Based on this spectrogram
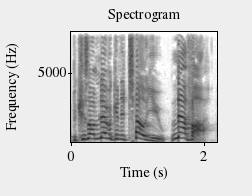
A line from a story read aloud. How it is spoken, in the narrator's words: William shouted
